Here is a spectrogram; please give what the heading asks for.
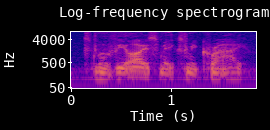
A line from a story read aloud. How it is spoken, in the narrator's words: leans forward and whispers into his ear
